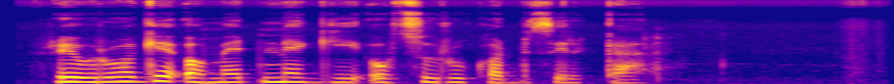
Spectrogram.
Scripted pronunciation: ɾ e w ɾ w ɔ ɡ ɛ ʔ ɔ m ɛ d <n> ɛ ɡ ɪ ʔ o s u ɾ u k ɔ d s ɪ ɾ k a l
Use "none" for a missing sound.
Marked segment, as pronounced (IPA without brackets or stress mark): n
